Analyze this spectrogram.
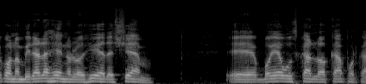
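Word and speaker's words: שם: No, es que Shem es la pronunciación hebreica.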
